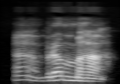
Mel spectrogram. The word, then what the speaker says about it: ಬ್ರಹ್ಮ: ಬಂದಿದ್ ತಕ್ಷಣ ಮಹಾಪ್ರಾಣ ಬರಬಾರದು ಈಗ ಬ್ರಹ್ಮ ಅನ್ನೋದು ಬ್ರಾ ಮಹಾಪ್ರಾಣ ಅಲ್ಲ ಬ್ರಹ್ಮ ಬ್ರಹ್ಮ ಉದಾತಕ್ಕೆ ಬಂದಿರಬಹುದು ಅಲ್ಲಿ ಆದರೆ ಹೇಳಬೇಕಾದರೆ ಉಚ್ಚಾರಣೆಯಲ್ಲಿ ಮಹಾಪ್ರಾಣ ಬರಬಾರದು ಇದೇನೆ ಫುಲ್ ಕಂಟ್ರೋಲ್ ಓವರ್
